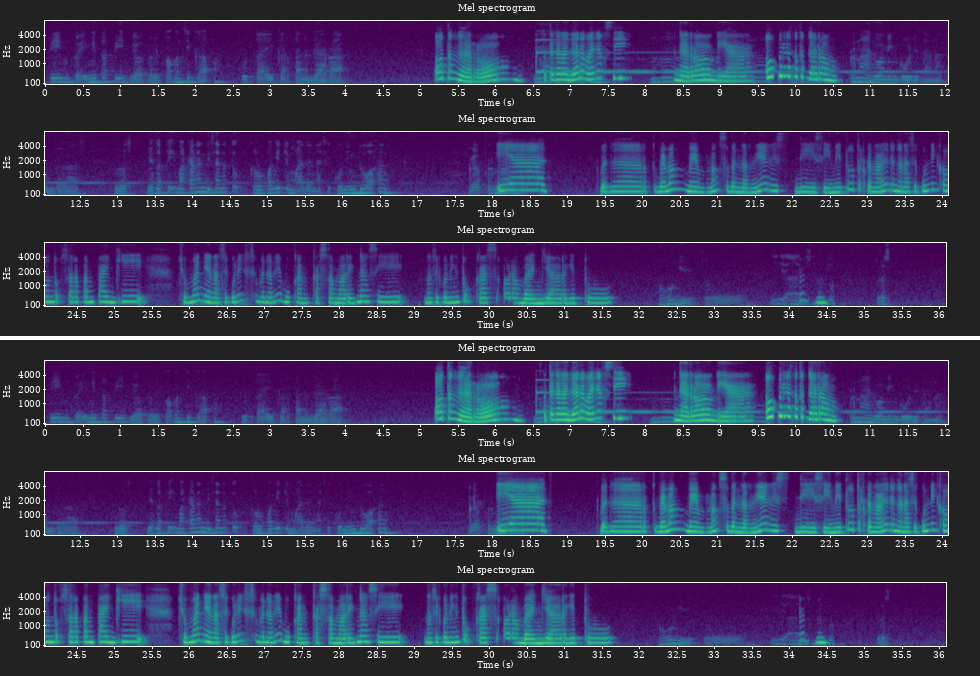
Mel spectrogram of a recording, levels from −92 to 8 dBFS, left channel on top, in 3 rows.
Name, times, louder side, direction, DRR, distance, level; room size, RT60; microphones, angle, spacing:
voice 1, 0.0-4.1 5.3-5.9 6.5-7.6 8.1-10.2 10.7-12.6 12.9-16.9 17.7-18.4 25.9-26.8 29.1-29.6 32.2-34.6 35.2-35.4, equal, 30° left, 5.1 m, -53 dB
voice 2, 5.2-6.4 6.7-7.7 8.4-10.6 18.1-18.7 19.4-28.9 29.1-31.7 34.1-34.5, right 4 dB, 45° right, 0.4 m, -26 dB
sound 1, 6.5-13.7 14.0-14.2 14.6-14.7, equal, ahead, 6.5 m, -51 dB
head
